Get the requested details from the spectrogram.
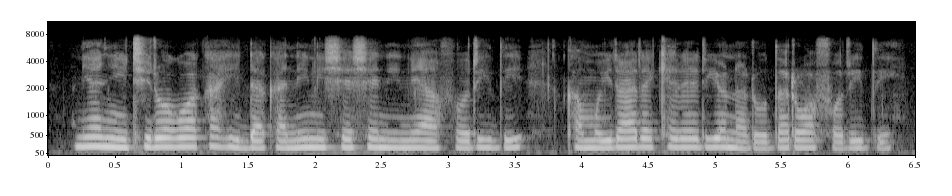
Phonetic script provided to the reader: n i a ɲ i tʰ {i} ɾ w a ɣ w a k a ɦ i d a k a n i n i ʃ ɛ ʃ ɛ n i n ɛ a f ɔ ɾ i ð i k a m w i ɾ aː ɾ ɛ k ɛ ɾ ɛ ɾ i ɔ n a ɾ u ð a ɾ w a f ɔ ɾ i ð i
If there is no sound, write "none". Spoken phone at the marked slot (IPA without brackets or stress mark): i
